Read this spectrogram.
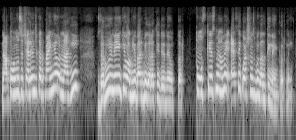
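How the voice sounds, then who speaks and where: A woman's voice: high voice, sing-song, rapid-fire. A woman teacher running a live online exam-prep class, explaining step by step, slipping in English terms and often checking that listeners are following.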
